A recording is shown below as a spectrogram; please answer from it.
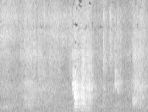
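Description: One short scrape or crunch about a second in, over faint room tone.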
